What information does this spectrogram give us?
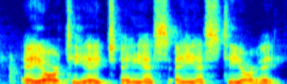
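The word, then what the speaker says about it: Arthashastra: hand book called the arith Astra I may be mispronouncing that it's AR th a SaaS tra this book proposed tough-minded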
